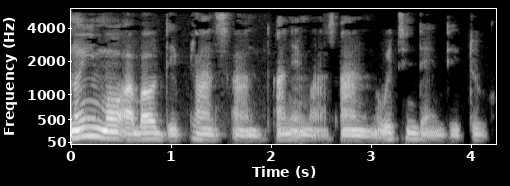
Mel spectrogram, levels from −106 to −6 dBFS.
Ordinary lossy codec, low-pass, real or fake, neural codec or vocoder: MP3, 32 kbps; 5.4 kHz; real; none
